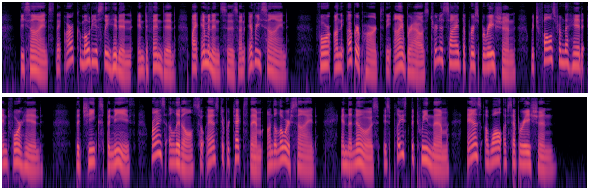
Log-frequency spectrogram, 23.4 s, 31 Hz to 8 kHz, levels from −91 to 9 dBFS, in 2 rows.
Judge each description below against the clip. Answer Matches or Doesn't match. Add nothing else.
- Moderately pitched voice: Matches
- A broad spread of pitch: Matches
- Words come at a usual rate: Matches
